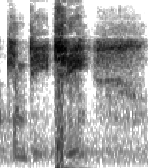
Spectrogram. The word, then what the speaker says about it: Nkemdiche: It's called Streaky for Kendichi. If you don't know how to spell its name, it's Nkemdiche. The N is silent.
